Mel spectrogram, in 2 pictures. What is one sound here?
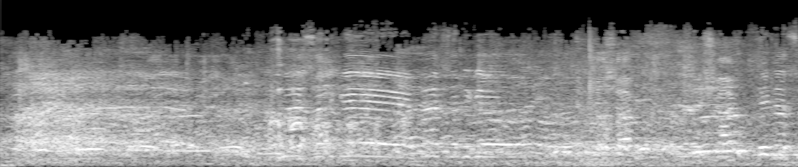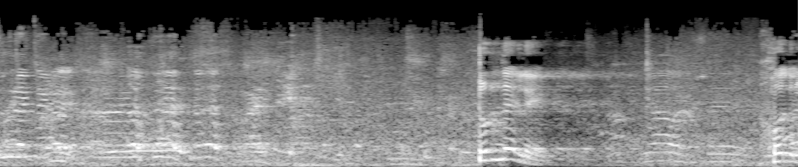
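A middle-aged man speaks with feeling into a microphone, heard through loudspeakers.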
